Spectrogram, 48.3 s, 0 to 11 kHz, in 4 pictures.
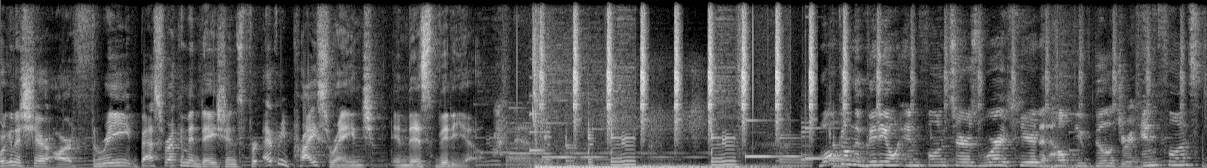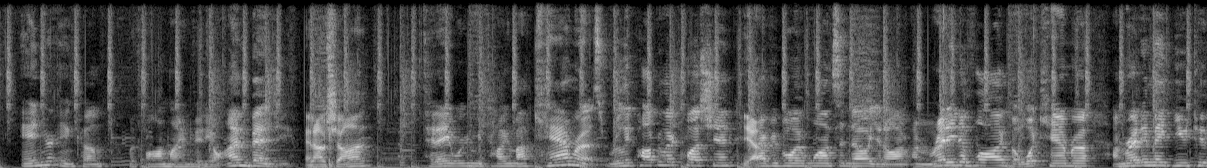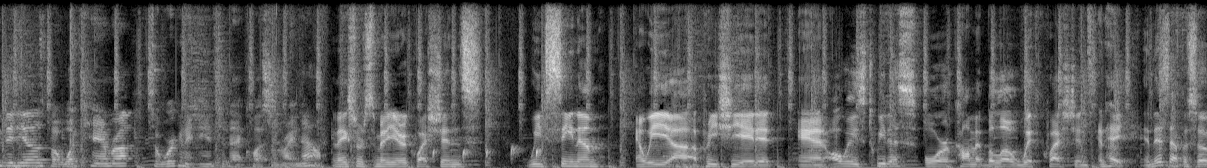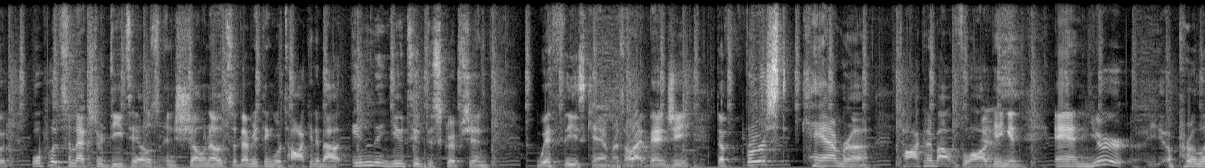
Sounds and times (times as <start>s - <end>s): Speech: 0.0s - 6.0s, 8.2s - 48.2s
Music: 0.0s - 48.2s.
